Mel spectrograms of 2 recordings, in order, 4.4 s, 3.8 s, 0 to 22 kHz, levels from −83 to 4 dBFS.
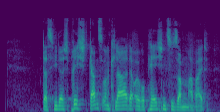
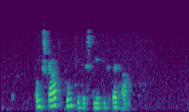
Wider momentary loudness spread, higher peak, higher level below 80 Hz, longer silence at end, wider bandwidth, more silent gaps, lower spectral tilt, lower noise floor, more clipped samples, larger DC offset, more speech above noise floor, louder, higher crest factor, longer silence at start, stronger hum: second, 6 LU vs 11 LU; second, -10 dBFS vs -4 dBFS; first, -52 dBFS vs -68 dBFS; second, 0.25 s vs 1.2 s; first, 11.5 kHz vs 7.6 kHz; neither; about the same, -5 dB/octave vs -6 dB/octave; about the same, -63 dBFS vs -65 dBFS; neither; neither; second, 34 dB vs 44 dB; second, -29 LUFS vs -22 LUFS; about the same, 20 dB vs 20 dB; first, 0.85 s vs 0.7 s; neither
